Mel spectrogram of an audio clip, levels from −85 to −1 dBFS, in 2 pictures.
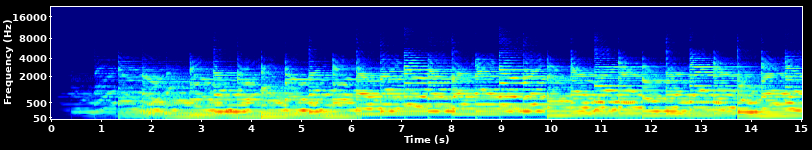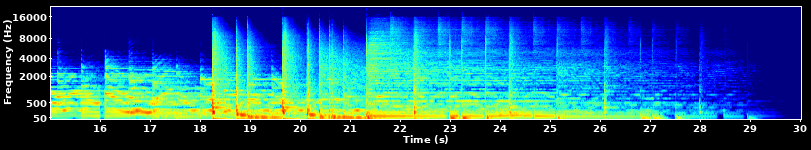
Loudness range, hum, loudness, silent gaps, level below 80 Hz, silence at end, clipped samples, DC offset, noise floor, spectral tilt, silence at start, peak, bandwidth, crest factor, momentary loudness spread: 13 LU; none; -24 LUFS; none; -34 dBFS; 1.95 s; under 0.1%; under 0.1%; -74 dBFS; -5.5 dB/octave; 0.55 s; 0 dBFS; 16 kHz; 24 dB; 14 LU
